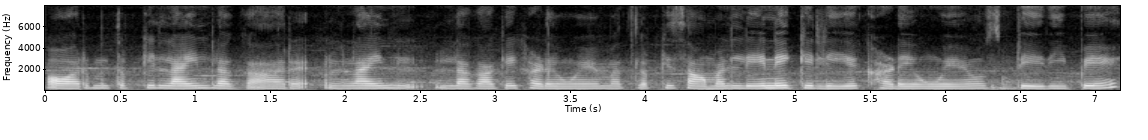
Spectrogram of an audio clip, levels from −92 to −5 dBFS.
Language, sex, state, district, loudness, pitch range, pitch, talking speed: Hindi, female, Chhattisgarh, Bastar, -19 LUFS, 200-215 Hz, 210 Hz, 190 wpm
